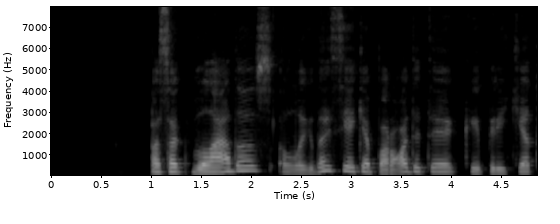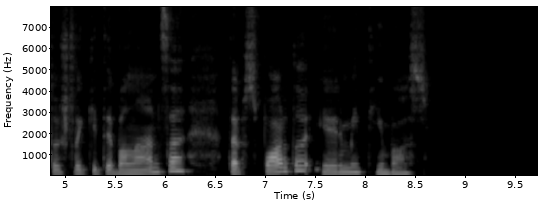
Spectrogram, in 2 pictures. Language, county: Lithuanian, Panevėžys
